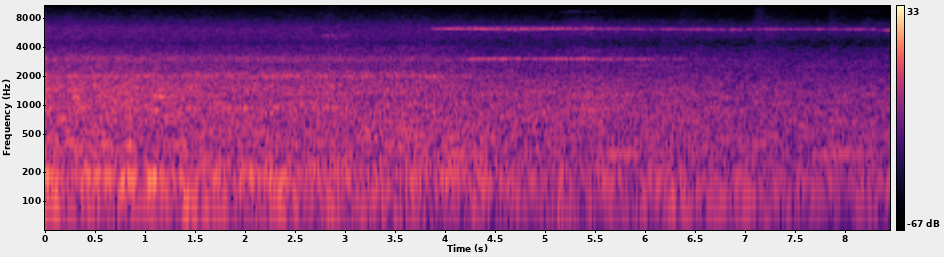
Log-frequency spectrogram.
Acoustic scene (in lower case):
subway station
